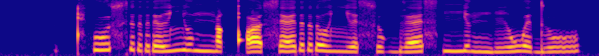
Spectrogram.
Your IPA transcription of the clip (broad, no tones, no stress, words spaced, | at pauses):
cʰus rɘʎoŋɘqʼu sɛroʎɘsu ɡɛsɲɐ ŋiwɘdu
